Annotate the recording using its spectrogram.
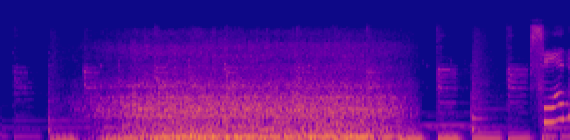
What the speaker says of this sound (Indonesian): Truk itu melaju membawa muatannya pergi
